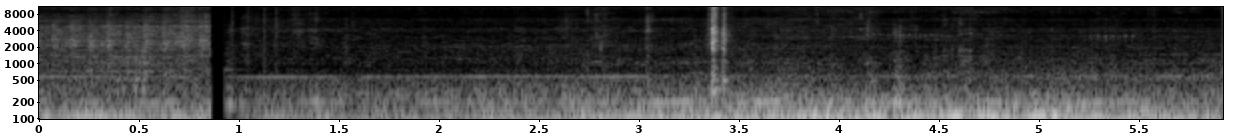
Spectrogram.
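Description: Tata Tiago hatchback running, a deep steady rumble of engine and road noise heard from inside the cabin. It drops out for an instant about a second in, and there is a single sharp click a little past three seconds.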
